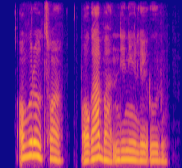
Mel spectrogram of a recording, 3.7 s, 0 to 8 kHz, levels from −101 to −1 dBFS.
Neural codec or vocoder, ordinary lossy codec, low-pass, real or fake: none; none; none; real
